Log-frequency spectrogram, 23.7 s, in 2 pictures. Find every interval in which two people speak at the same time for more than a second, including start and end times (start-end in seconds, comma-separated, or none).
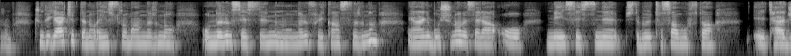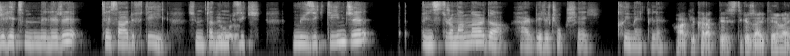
none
